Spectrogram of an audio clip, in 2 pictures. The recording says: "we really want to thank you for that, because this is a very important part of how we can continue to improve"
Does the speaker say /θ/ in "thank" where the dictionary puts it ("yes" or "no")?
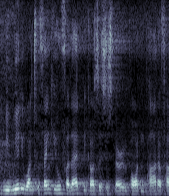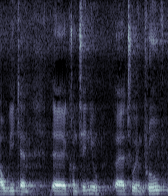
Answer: yes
